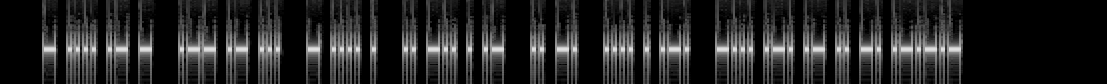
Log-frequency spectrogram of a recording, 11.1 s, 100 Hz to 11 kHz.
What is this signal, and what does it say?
Morse code, heard as a keyed tone, about 30 wpm, 700 Hz. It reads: THAT WAS THE IDEA IN HER BRAIN.
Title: Sentences from Top 1100 Words 30wpm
